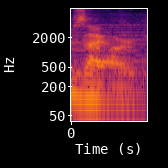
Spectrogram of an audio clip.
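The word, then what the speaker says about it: Zihark: the point you i'm z heart i guess it's actually pronounced i heart i'm zyhark well metliff whoops i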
